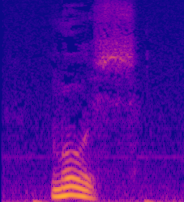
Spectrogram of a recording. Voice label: "moose", Dutch English

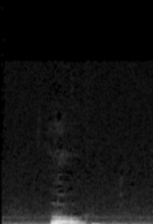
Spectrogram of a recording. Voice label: "hoe", Dutch

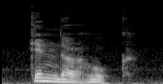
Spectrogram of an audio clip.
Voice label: "Kinderhoek", Dutch

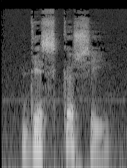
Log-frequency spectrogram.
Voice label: "discussie", Dutch

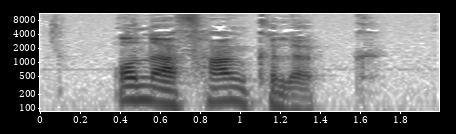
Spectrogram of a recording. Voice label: "onafhankelijk", Dutch

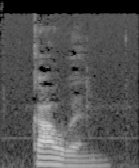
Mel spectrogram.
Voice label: "kauwen", Dutch

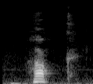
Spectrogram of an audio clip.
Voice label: "hok", Dutch

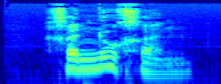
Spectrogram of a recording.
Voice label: "genoegen", Dutch

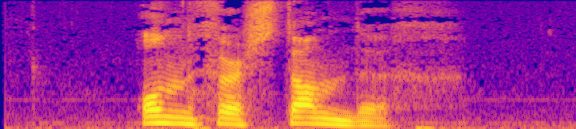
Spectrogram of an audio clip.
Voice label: "onverstandig", Dutch

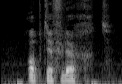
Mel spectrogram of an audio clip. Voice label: "op de vlucht", Dutch

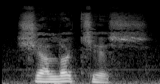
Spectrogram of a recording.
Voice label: "sjalotjes", Dutch

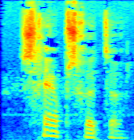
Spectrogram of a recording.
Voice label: "scherpschutter", Dutch

